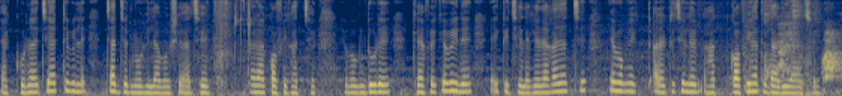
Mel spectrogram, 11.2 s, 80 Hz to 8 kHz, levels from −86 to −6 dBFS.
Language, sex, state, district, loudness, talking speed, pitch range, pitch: Bengali, female, West Bengal, North 24 Parganas, -27 LUFS, 165 wpm, 200-235 Hz, 215 Hz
